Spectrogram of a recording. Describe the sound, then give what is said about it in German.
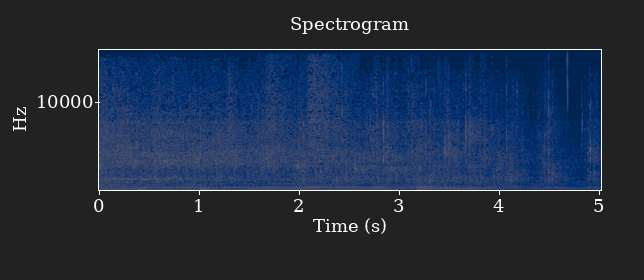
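Sustained audience applause during a church service, after a prayer, fills the whole clip: a dense, steady patter of many hands clapping at an even level, with a few louder low thumps near the start. “Komm, lass uns einen Applaus geben.”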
